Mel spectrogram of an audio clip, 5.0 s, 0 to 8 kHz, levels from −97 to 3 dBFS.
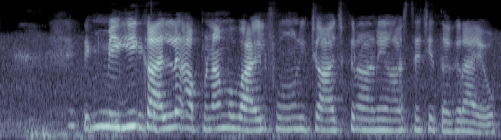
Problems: constant background noise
